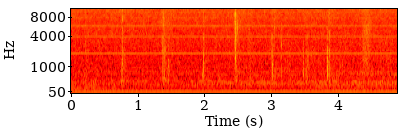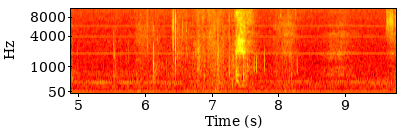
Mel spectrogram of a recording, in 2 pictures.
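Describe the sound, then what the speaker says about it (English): Footsteps in The Invincible, evenly paced steps on a hard surface over a low steady hum, with a brief cluster of rustling near the end. "His footsteps."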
